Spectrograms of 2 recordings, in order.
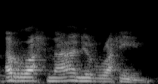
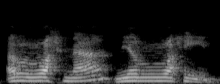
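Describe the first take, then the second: First: The r sound is short and light. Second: The r sound is drawn out and trilled. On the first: "Without the stretching" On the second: "I'm stretching to show the ra"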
